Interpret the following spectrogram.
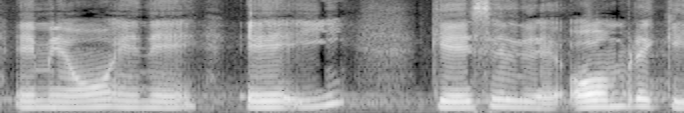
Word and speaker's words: Money: Pueden ustedes ver en internet, vean, pongan la palabra Money, el apellido Money, así se escribe, Monei, que es el hombre que inició, fundó la ideología de género.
